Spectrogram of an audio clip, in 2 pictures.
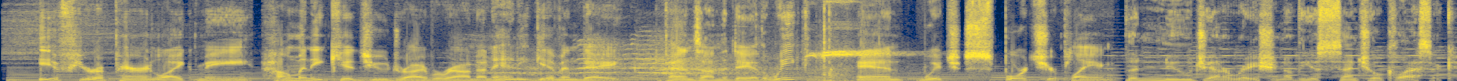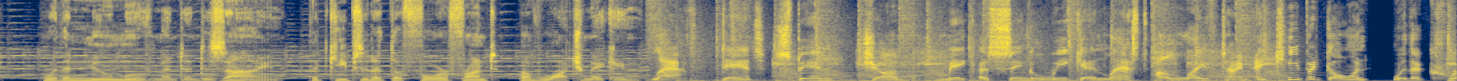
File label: commercial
